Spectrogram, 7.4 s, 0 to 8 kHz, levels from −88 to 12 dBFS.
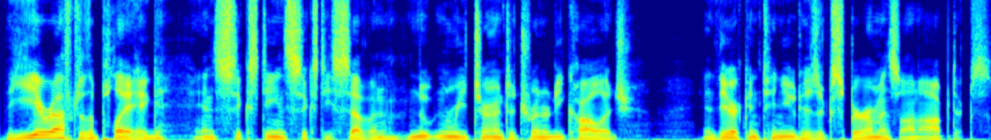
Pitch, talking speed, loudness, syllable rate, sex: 115 Hz, 170 wpm, -19 LUFS, 5.9 syllables/s, male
